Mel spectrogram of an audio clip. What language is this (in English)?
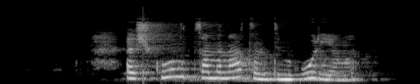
Kabyle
